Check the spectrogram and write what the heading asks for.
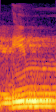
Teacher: ان یہ نون مشدد پہ غنہ اور الف مدہ ہے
